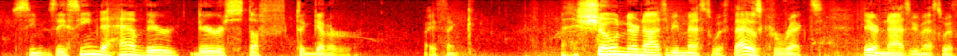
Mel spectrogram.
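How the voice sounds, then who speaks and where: Animated young male game caster. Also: medium pitch, slight background noise. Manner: joking, rambling banter. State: losing his voice. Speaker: esports caster. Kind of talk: live game commentary.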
